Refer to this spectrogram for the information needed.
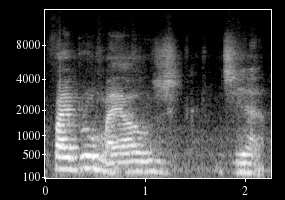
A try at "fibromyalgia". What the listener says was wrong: It's not gear, it's like saying gesture. You're still saying gear.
